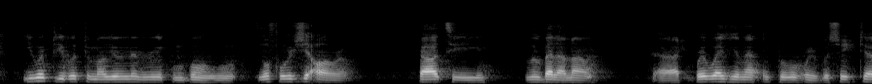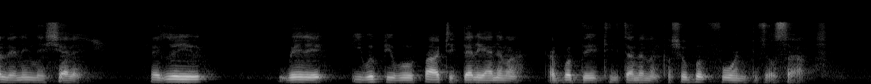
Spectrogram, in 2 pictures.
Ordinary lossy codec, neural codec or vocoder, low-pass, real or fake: MP3, 48 kbps; codec, 16 kHz, 0.5 kbps, FunCodec, trained on LibriTTS, 25 frames a second; 7.2 kHz; fake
